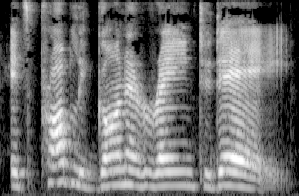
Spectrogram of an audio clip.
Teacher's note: bu yerdagi going to gonna ga o'zgarib ketyapti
